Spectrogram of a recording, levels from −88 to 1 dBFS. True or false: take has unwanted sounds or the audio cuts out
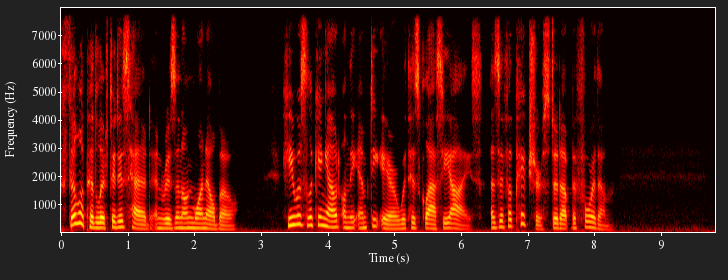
false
